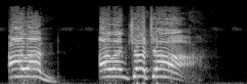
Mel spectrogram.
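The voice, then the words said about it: Attempted impression of a co-host. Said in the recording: “I'll try my best impersonation of Ben right now ... I can't do it. I'm not the man to do it.”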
